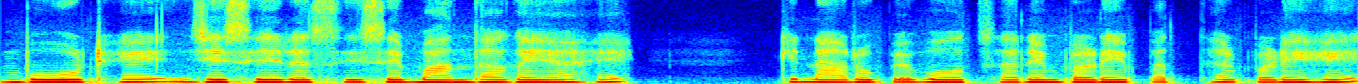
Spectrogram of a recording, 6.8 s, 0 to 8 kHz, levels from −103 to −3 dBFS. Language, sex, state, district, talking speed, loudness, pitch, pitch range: Hindi, female, Chhattisgarh, Bastar, 130 wpm, -15 LUFS, 225 Hz, 220-230 Hz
